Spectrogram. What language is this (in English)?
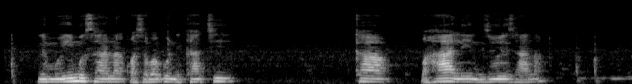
Swahili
